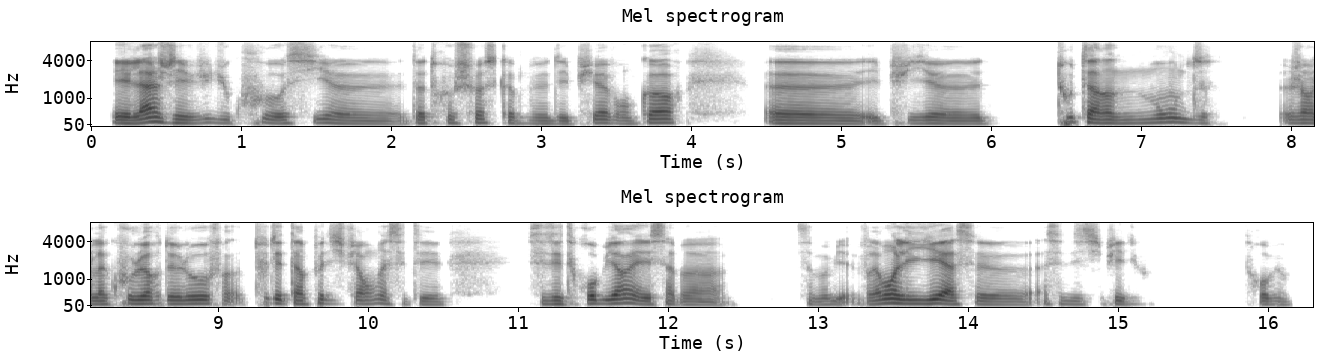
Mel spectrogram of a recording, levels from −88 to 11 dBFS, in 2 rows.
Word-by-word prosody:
et 115 -1 +6
là, 155 +9 +8
j'ai 130 -6 +2
vu 130 +5 -8
du 120 -2 -9
coup 130 +5 -11
aussi, 115 +3 -4
heu, 100 -4 -4
d'autres 115 +1 -5
choses 130 +3 -2
comme, 105 -2 -8
heu, 100 -1 -6
des 100 0 -5
pieuvres 110 +2 -3
encore, 130 +6 +2 0.6
heu 105 -3 +2
et 100 - -5
puis, 110 +1 -6
heu, 100 -2 -2 0.4
tout - - -4
un 120 -3 +6
monde, 120 0 -3 0.4
genre 120 0 0
la 115 0 +2
couleur 130 +2 +2
de 125 - +2
l'eau, 130 +2 +4
enfin - - -6
tout - - -3
est 135 - 0
un 120 - +3
peu 145 - -3
différent 125 +1 -4
et - - -4
c'était 105 -2 -8 0.5
c'était 120 0 -3
trop 140 +4 +2
bien 145 +3 +5
et 115 -6 +3
ça 115 0 -4
m'a 100 -3 -6 0.5
ça - - -13
m'a 105 - -7
mis - - -6
vraiment 135 +7 +6
lié 135 0 +7
à - - +8
ce 105 -3 -4
à - - -12
cette 115 - -12
discipline, 110 +1 -8
quoi. 115 - -34 0.6
Trop 115 - -5
bien. 105 -2 -14
115 Hz, 200 wpm, -24 LUFS, 105-130 Hz, 0.6 s, là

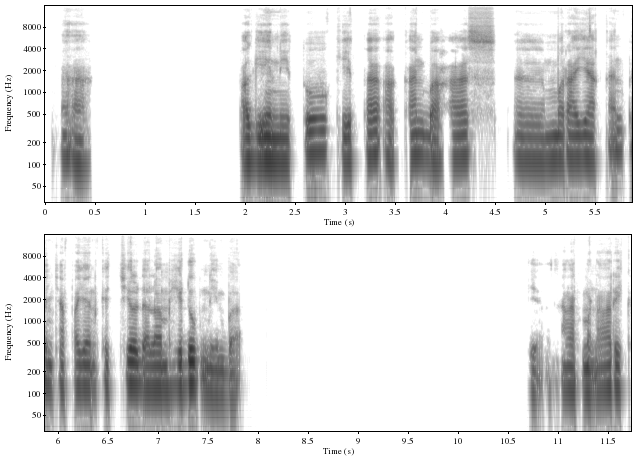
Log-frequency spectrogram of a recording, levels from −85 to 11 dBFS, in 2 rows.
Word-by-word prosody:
Heeh. 110 -4 -4 1.5
Pagi 115 +1 +4
ini 115 -1 +5
tuh 145 +5 0
kita 125 +2 -1
akan 130 0 -3
bahas, 125 +3 -3 0.2
eee, 120 -1 -3
merayakan 125 +1 0
pencapaian 125 -1 -2
kecil 125 +3 +3
dalam 120 -1 +2
hidup 130 +3 +6
nih 105 -2 -1
Mbak. 95 -1 -6 2.9
Ya, - - -9 0.2
sangat 115 -1 -2
menarik 115 +2 -1
120 Hz, 90 wpm, -22 LUFS, 115-130 Hz, 2.9 s, hidup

